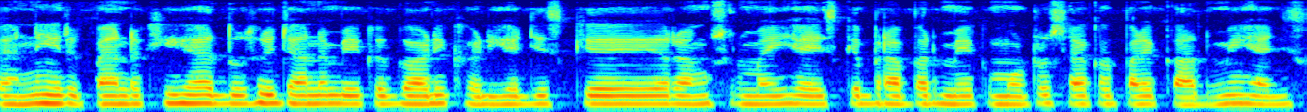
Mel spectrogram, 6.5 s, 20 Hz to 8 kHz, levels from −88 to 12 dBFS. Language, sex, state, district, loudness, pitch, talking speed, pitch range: Hindi, female, Delhi, New Delhi, -16 LUFS, 170 Hz, 250 wpm, 165-175 Hz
